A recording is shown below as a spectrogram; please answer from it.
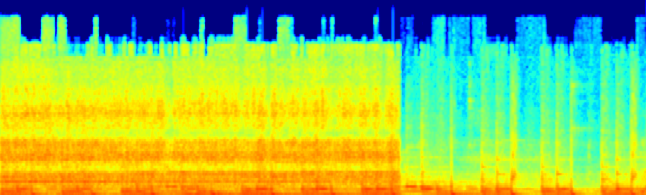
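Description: Kitchen mixer grinder whirs loudly as it blends onion and chili powder with a little water into paste, a steady close motor roar with rhythmic pulsing churns and no talk.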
